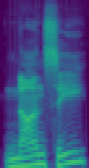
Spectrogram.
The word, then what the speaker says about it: Nancy: I know his name is pronounced Nancy.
